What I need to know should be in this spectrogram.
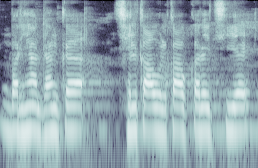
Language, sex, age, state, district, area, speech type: Maithili, male, 60+, Bihar, Begusarai, rural, spontaneous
